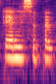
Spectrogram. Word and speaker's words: Elísabet: guess as I said my name is Elizabeth it's an Icelandic name that's why I pronounce it like I do but you can call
